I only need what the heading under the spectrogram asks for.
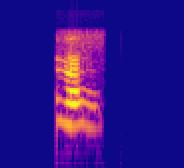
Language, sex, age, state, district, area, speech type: Hindi, female, 45-60, Uttar Pradesh, Hardoi, rural, conversation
